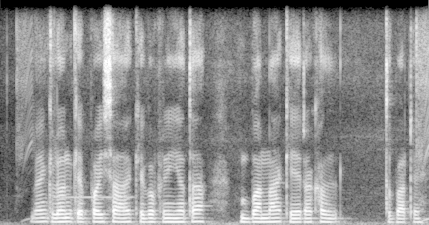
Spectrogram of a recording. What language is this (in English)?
Bhojpuri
